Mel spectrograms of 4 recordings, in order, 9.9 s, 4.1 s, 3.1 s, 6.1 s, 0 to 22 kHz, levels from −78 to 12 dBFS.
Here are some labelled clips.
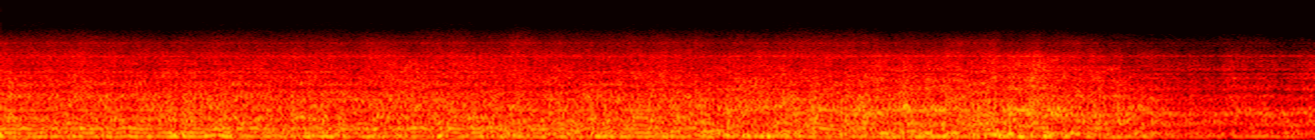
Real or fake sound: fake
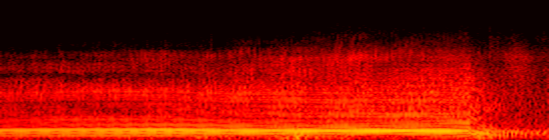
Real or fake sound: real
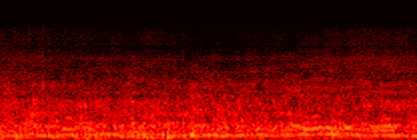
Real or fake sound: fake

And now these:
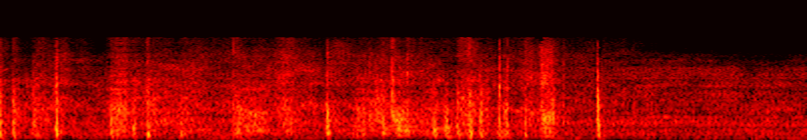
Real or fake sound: fake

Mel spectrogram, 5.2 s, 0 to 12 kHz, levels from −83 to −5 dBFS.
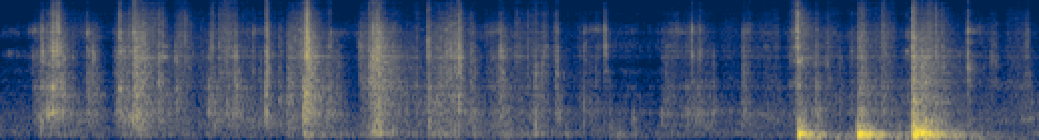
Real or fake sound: fake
